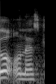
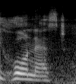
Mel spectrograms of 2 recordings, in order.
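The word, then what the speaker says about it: honest: तो इसको हम द ऑनेस्ट नहीं पढ़ेंगे, दी ऑनेस्ट बॉय। दी क्योंकि एच है, एच तो हमारा साइलेंट रहता है, हम पढ़ते हैं ऑनेस्ट, ना कि होनेस्ट।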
